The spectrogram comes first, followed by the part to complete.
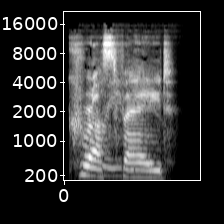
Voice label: "Crossfade", UK female; beanstalk audio

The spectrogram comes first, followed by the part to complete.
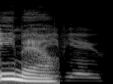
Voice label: "email", US female; lynne publishing

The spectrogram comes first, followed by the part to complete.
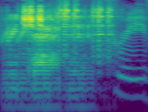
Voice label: Robot voice, "rejected"

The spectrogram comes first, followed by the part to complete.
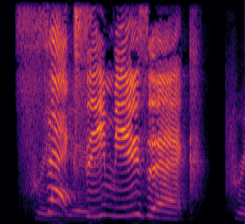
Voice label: UK female Enthusiastic; Sexy music; beanstalk audio

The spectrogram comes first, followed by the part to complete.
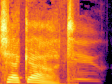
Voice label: US female checkout; lynne publishing

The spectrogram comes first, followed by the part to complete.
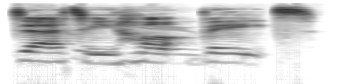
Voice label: UK female Dirty hot beats; beanstalk audio

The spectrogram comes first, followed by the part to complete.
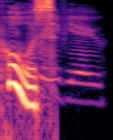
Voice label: "pause", UK female; playcontrols; lynne publishing

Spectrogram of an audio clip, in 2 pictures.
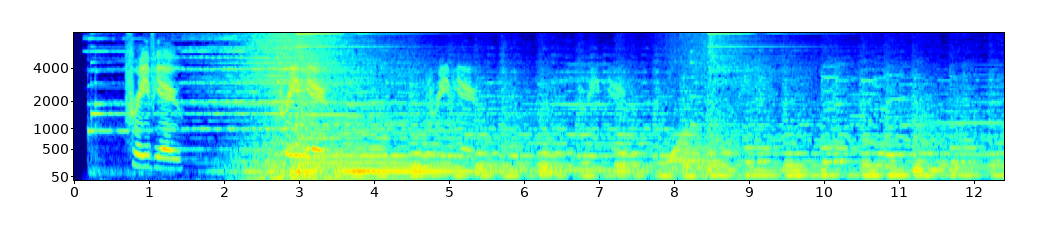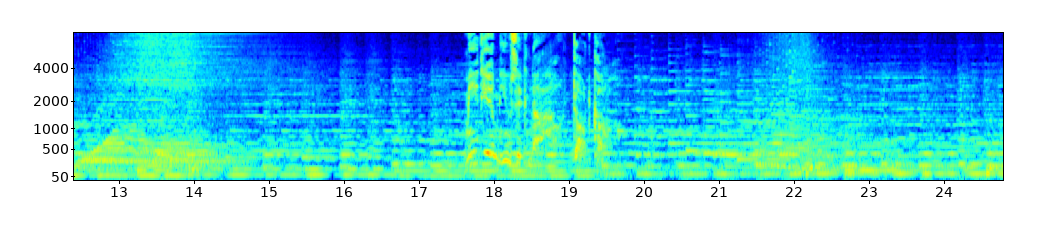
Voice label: news voiceover loop

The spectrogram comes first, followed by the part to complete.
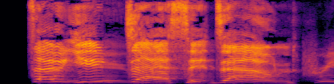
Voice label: UK female, Enthusiastic; beanstalk audio

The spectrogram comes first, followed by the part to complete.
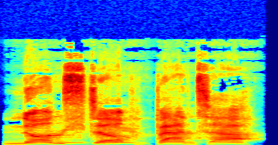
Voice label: UK female; Non-stop banter; beanstalk audio

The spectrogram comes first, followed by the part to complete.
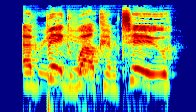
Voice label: UK female A big welcome to; beanstalk audio

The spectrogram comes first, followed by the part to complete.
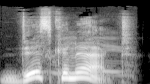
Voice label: US male "disconnect"; lynne publishing

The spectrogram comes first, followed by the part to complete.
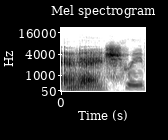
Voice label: Robot voice, engage; lynne publishing

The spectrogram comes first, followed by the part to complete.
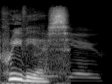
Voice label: "previous", UK female; playcontrols; lynne publishing

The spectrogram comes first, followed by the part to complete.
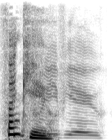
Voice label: UK female "thank you"; lynne publishing

